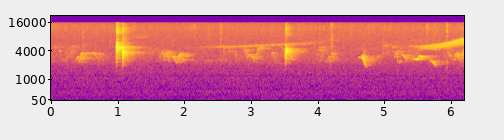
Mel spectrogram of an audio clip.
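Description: Brazilian tanager giving sharp, high chips every couple of seconds between thin, buzzy and rising whistled phrases, with faint background hiss.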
